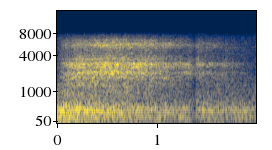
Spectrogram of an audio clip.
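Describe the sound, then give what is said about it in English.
A deep breath is drawn in during a guided breathing exercise, heard as a soft, steady, airy hiss lasting about two seconds. It is faint and alone, easing slightly toward the end. “So let's take a nice inhale”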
